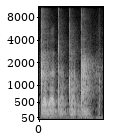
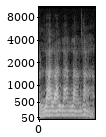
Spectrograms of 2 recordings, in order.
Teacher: It's going to be a dental D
